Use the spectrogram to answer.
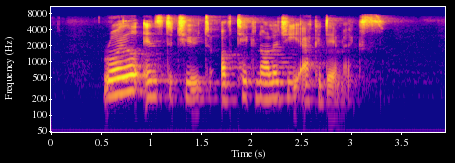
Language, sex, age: English, female, 19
